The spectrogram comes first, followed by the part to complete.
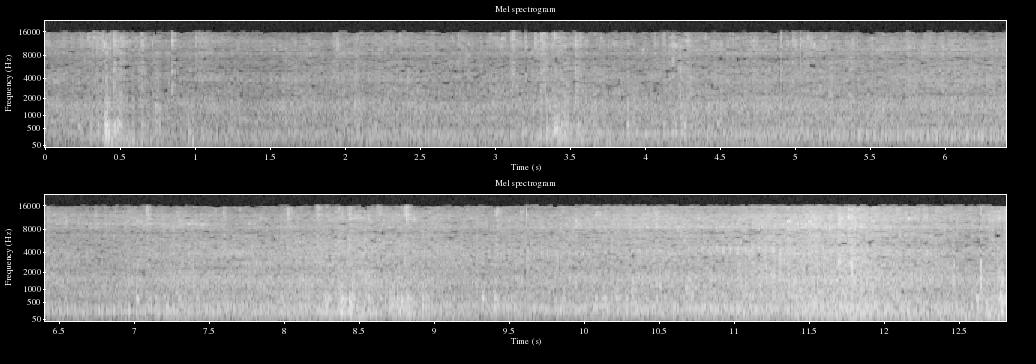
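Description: A motor vehicle's engine grows steadily louder over the second half as it comes up alongside. A few sharp knocks come from the ride over the street.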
